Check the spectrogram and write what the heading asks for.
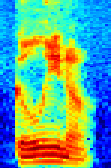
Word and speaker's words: Gulino: Gulino. – Oh, that makes sense. – Proper East Coast Italian, you know.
